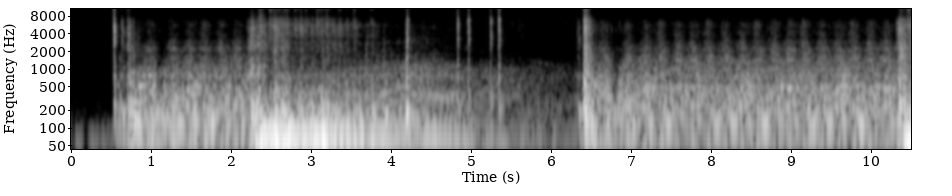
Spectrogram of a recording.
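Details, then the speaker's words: 1964 Austin Healey 3000 Mk 3 straight-six, cold start after weeks unused, starter freed with a crowbar, ignition switched off between attempts to stop the fuel pump overflowing: long slow cranking with brief catches that fade; flooding feared; hard cold start. "getting slightly concerned about flooding here now okay we nearly nearly run there the reason I'm I'm turning it off after each attempt is because that stops the fuel pump um and if you leave the fuel pump running it will overflow"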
